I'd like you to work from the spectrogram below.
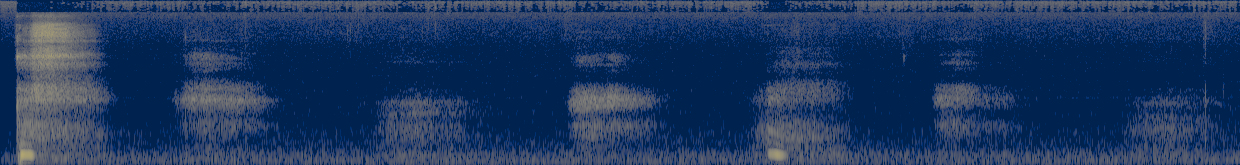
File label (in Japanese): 囁き添い寝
